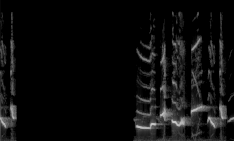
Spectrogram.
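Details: Oriental magpie-robin lure song for attracting birds, recorded with a GoPro Hero: a short falling whistle, a long silence, then a rapid run of varied whistled slurs and chirps, rising and falling, some sweeping upward.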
